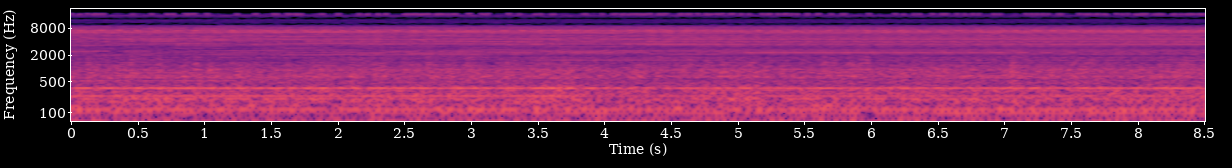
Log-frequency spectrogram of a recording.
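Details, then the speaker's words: BWS24 washing machine running normally: even, quiet motor hum with soft sloshing, no knocking or banging. It moves slightly but lacks the loud unbalanced-load banging of the neighbour's Midea HealthGuard. "Mexe, mas não faz esse barulho todo que a outra fez."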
